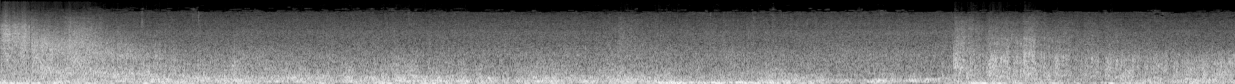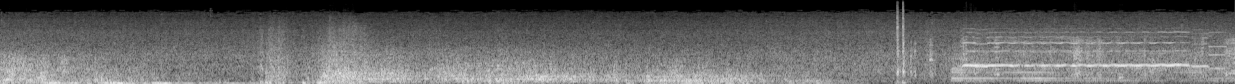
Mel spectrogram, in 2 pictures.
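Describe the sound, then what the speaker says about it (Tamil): Heavy rain pours loudly and continuously while deep thunder rumbles roll through several times, with a sharp crack late on, close and dense throughout. "மழை பேய் மாதிரி கொட்டுது."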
